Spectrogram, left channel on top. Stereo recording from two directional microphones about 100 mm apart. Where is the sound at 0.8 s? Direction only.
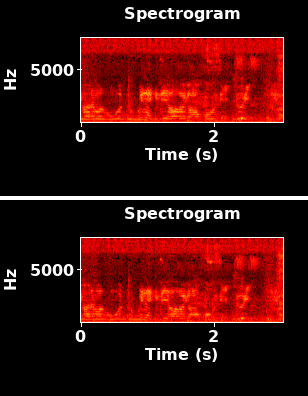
25° left (ahead or behind).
